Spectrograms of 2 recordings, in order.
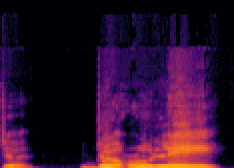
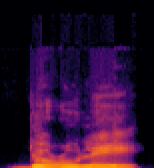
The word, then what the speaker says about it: de Roulet: vanson and his surname d-e-r-o-u-l-e-t would actually be pronounced de rouley de rouley de roulet so vincent de roulet was declared persona non-grata this is u.s ambassador to jamaica 1973.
